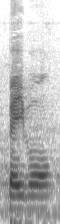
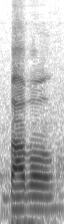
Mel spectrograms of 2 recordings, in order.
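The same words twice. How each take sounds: First: Babel said as BAY-bul; English pronunciation. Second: Babel said as BAH-bul; open A pronunciation. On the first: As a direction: say Babel with an "ay" first vowel. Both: Shown as a demonstration. Translator compares two pronunciations.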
